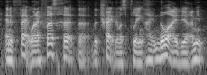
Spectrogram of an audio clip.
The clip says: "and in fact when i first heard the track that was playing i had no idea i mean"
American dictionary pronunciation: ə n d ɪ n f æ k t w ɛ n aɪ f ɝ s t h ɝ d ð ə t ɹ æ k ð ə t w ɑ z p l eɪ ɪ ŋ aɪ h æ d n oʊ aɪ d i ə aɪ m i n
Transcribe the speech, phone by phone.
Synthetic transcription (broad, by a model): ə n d ɪ n f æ k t w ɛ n aɪ f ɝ s t h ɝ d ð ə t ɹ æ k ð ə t w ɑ s p l eɪ ɪ ŋ aɪ h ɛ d n oʊ aɪ d i ə aɪ m i n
